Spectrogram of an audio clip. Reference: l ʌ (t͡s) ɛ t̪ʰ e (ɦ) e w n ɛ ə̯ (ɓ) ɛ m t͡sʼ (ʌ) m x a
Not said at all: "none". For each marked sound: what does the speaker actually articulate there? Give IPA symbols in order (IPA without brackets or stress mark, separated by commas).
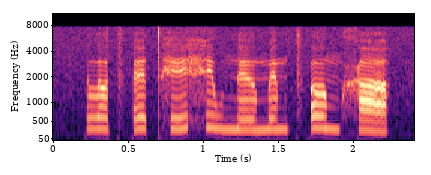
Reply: t͡sʼ, h, m, ʌ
